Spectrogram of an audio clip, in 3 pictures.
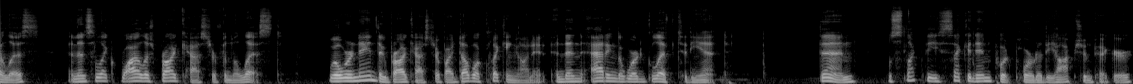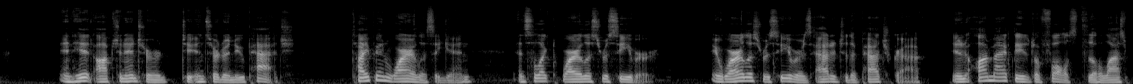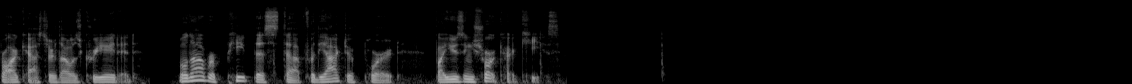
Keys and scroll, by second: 0.9 Return, 1.9 shift+Return, 2.2 shift+Return, 2.6 shift+Right, 3.2-5.0 typing, 12.6 alt+Return, 13.7-14.7 typing, 16.5 Return, 26.6 w, 29.9 shift+Return, 30.7 shift+Right, 31.2-33.4 typing.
